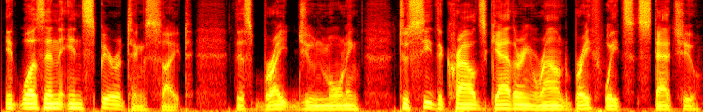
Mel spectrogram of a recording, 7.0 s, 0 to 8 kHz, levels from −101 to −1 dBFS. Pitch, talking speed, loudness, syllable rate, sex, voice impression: 90 Hz, 145 wpm, -20 LUFS, 4.2 syllables/s, male, masculine, adult-like, tensed, powerful, slightly hard, muffled, cool, intellectual, calm, mature, wild, lively, slightly strict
